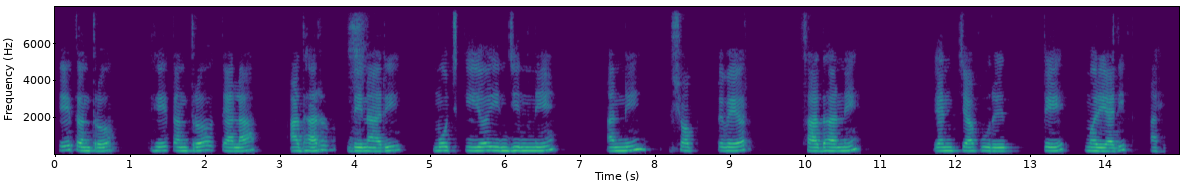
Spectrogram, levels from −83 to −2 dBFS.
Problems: none marked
